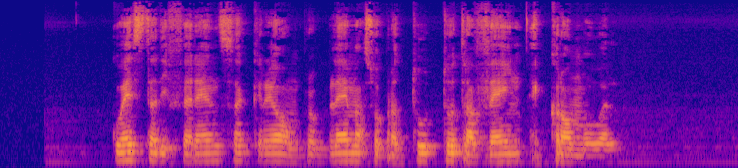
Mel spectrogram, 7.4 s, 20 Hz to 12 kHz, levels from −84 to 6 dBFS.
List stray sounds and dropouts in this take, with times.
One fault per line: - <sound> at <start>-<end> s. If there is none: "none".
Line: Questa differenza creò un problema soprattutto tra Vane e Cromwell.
none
